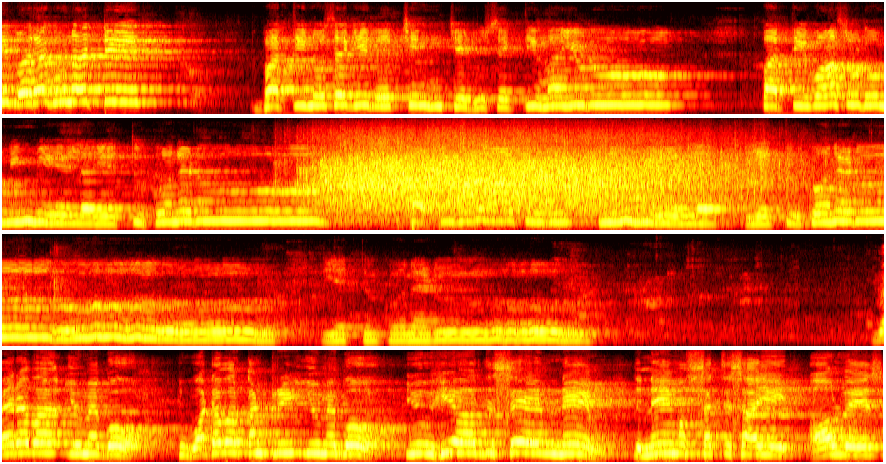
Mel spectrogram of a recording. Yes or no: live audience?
yes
